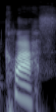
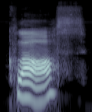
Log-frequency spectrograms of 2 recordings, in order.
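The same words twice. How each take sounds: First: The vowel is a short, front 'a' sound. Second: The vowel is a long, back 'ah' sound. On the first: This is how people in the North say it. "in the North they would say class... the same vowel with the A pronunciation" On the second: This is how people in the South say it. "In the South, we make our, our vowels with R"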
